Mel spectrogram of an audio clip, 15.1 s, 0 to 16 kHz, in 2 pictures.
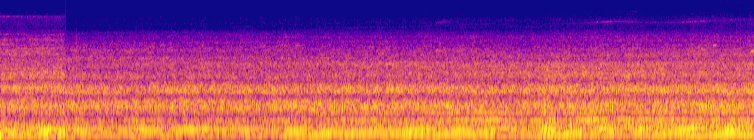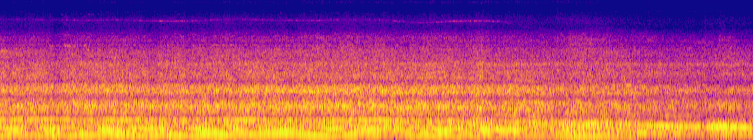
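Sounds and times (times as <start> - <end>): bulldozer diesel engine running: 0.0 - 15.0.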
